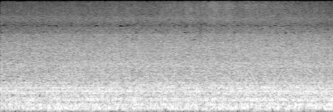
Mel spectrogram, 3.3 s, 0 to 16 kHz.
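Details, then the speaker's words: ILG B-30 blower running wide open with the restriction plate removed, drawing 3.4–3.5 A versus 2.5 A restricted. A loud, steady rushing roar with a constant hum; not designed to run without back pressure. Overloaded blower. "there's definitely some air moving here it has no problem moving air at all but now as i said before these aren't designed to run wide open like this without any back pressure it is drawing more"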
